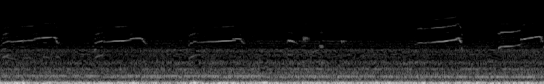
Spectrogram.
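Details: Bald eagles, two adults and two eaglets, calling at their big old nest in a pasture tree in Southwest Florida on 18 April 2022, nest camera: high thin whistled chirps, rising then dropping, repeated about every second over steady low rumble.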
